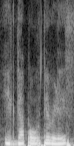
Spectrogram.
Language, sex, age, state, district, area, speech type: Marathi, male, 60+, Maharashtra, Wardha, rural, spontaneous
